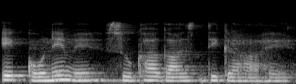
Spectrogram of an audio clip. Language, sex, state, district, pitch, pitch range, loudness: Hindi, female, Arunachal Pradesh, Papum Pare, 180 Hz, 170-185 Hz, -16 LUFS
